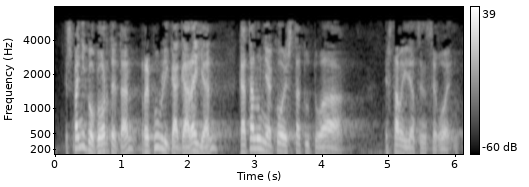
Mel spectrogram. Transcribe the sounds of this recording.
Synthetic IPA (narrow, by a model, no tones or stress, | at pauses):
e̞spaɲiko̞ɡooɾt̪e̞t̪anre̞puβlikaɡaɾajaŋkat̪aluɲiako̞e̞st̪at̪ut̪ua | e̞st̪aβajðat͡se̞nse̞ɣ̞o̞e̞̰n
